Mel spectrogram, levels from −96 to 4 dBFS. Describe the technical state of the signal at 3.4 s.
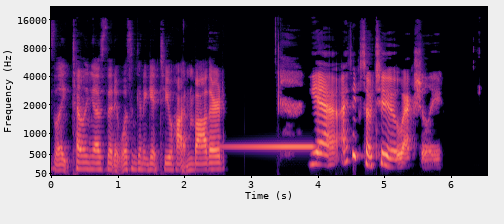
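At 3.4 s you're right in a loudspeaker feedback squeal (2.33 to 4.08 s): the mic is catching its own speaker, so a 684 Hz tone swells over about a second to roughly the speech's level.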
